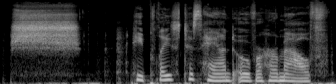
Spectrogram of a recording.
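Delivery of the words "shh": unvoiced "shh"; a firm shushing sound; sharp hush. A narrator's reading. Man hushing the loud woman.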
